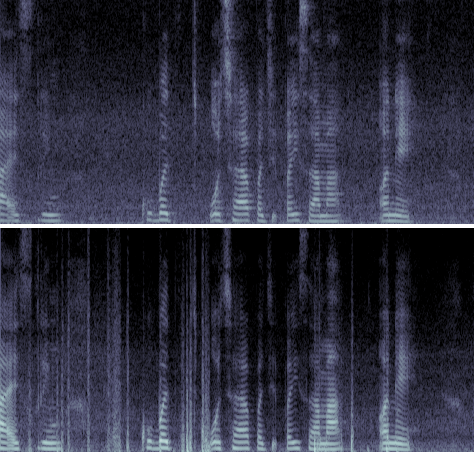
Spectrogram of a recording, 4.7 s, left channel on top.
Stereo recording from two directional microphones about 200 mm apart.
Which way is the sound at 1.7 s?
15° right (ahead or behind).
